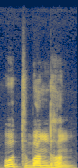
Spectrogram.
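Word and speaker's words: উদ্বন্ধন: বফলার উচ্চারণ অবিকৃত হয়েছে উৎ বন্ধন উৎ বন্ধন এখানে উৎ এর সাথে বফলা যুক্ত হয়েছে এজন্য বফলার উচ্চারণ অবিকৃত হয়েছে উৎ বাস্তু এখানে উৎ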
